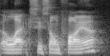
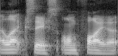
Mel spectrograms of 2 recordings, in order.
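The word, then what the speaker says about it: Alexisonfire: think it's similar with Alexis on fire you know I like Alexa on fire because they have to call out Alexis on fire and a lot like people mispronounce it Alex is on fire like I remember going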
